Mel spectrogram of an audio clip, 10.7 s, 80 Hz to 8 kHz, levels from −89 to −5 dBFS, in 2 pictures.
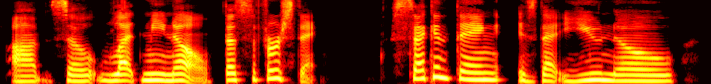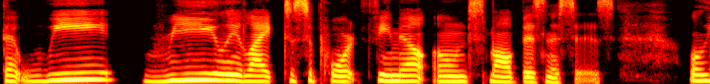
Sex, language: female, English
